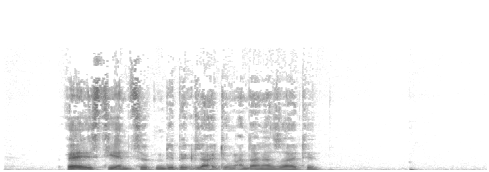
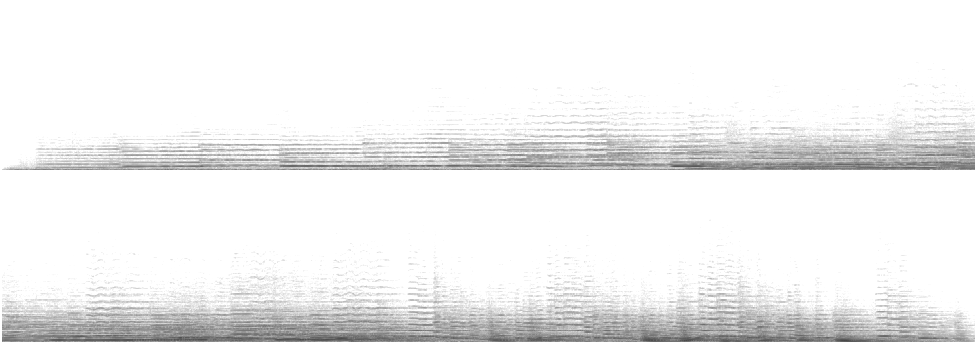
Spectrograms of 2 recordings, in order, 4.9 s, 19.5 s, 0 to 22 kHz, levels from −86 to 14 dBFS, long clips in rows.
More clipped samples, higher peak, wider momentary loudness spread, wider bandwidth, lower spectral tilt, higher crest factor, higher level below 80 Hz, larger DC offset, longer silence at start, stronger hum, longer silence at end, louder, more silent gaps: neither; about the same, -8 dBFS vs -6 dBFS; second, 12 LU vs 17 LU; first, 16 kHz vs 8.4 kHz; second, -4 dB/octave vs -8 dB/octave; about the same, 22 dB vs 20 dB; second, -54 dBFS vs -44 dBFS; neither; first, 0.65 s vs 0.1 s; neither; first, 0.75 s vs 0.05 s; about the same, -28 LUFS vs -26 LUFS; neither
